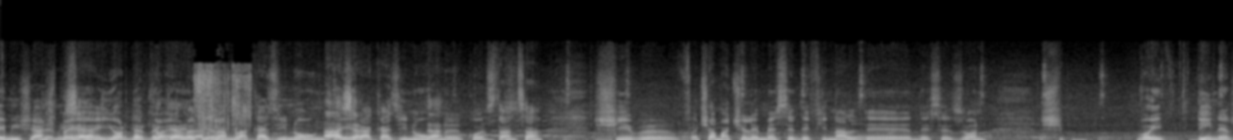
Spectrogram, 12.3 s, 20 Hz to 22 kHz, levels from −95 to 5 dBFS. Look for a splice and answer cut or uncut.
cut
